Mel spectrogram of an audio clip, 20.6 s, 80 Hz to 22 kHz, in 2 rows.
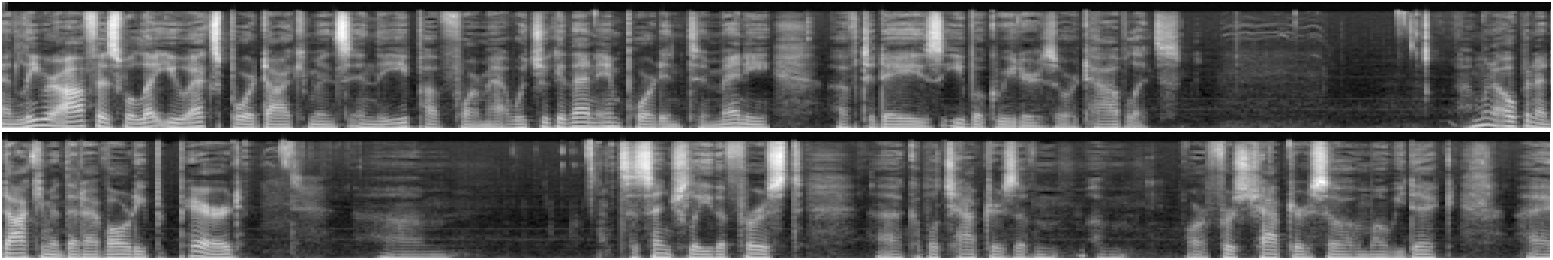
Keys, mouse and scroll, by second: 9.3 click, 11.9 click, 14.3 click, 15.8-17.5 scroll up 1, 18.0-18.4 scroll down 1, 18.4-19.0 scroll up 2, 19.0 scroll up 1, 19.4-19.9 scroll down 2.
